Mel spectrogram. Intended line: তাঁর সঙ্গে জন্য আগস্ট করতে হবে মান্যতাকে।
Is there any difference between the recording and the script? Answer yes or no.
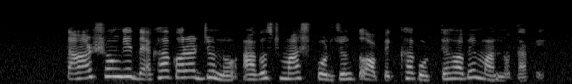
yes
